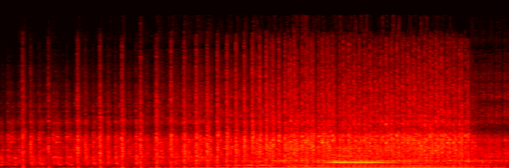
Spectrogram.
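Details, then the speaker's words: Rusty auction John Deere riding mower, rodent damage, seized choke, gas poured in carb: ragged popping about four per second, briefly sputtering, then fading, won't idle; owner suspects carb needs cleaning or fuel pump not delivering. "a little bit of life all right looks like it started to pump some fuel in there the uh you can see a little fuel on the filter we'll give it one more go and see if it will idle i might have to clean that carb though"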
